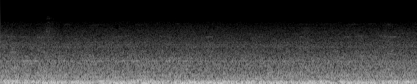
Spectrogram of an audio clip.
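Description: ICF-built Mumbai suburban electric local train running, heard from aboard: a steady rumble of wheels on the track.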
